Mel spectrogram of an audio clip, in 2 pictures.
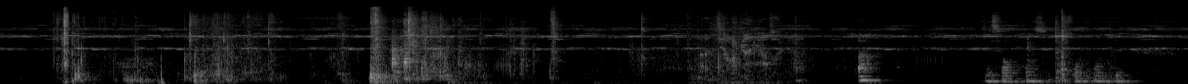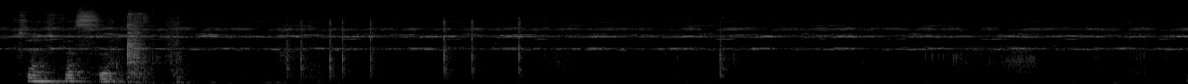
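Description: Paper rustling and objects being shuffled as an old notebook and loose papers are handled and searched through, with irregular clicks and knocks. A steady high-pitched tone sits underneath.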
